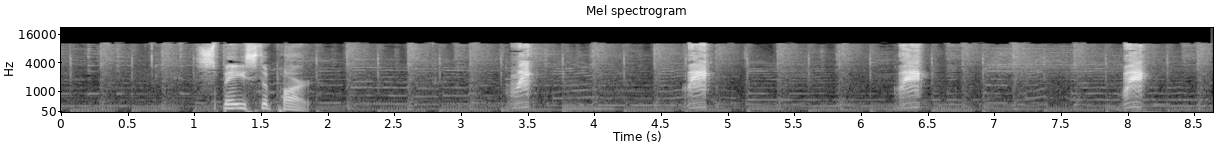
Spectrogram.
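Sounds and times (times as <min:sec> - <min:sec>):
speech: 0:01.0 - 0:02.0
raspy quacks blown on a duck call: 0:03.4 - 0:03.6, 0:04.7 - 0:04.9, 0:06.3 - 0:06.5, 0:08.0 - 0:08.2.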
